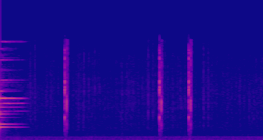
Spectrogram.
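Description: Soft clicks tick.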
